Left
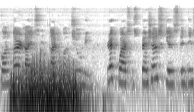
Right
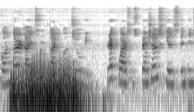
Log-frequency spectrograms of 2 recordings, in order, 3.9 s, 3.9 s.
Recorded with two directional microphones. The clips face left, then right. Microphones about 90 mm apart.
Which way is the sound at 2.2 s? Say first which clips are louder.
Left 2 dB; 15° left (ahead or behind).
